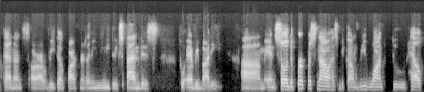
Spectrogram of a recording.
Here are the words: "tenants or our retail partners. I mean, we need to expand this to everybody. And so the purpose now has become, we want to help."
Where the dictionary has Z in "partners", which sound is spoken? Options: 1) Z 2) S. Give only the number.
2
